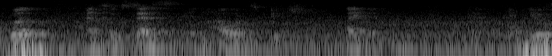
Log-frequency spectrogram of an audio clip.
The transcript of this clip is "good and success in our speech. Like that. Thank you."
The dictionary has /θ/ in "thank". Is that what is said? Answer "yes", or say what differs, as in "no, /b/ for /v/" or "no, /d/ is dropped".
no, /t/ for /θ/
